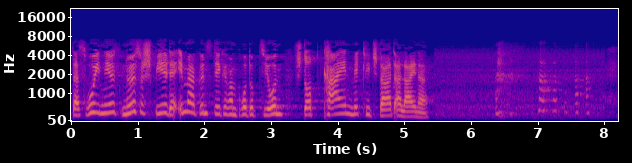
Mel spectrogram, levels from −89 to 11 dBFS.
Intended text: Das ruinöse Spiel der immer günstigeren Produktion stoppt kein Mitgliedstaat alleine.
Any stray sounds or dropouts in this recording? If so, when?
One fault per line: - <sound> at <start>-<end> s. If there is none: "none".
- laugh at 6.3-7.9 s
